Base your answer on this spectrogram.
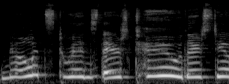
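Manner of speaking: high, loud, tearful insistence through sobs. Retelling telling office coworkers about twins: retelling own crying words. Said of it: "I'm crying while I'm saying this".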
